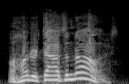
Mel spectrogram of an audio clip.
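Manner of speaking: high, loud pleading offer; frantic bargaining; desperate plea. Acted. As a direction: blurt the bribe in a panic.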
